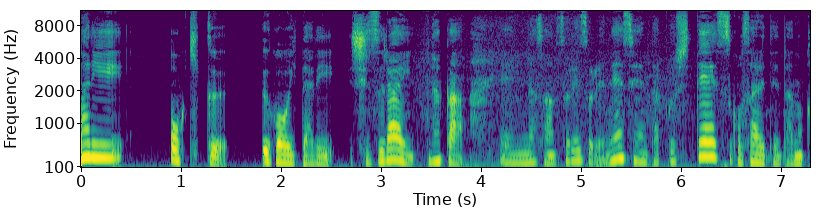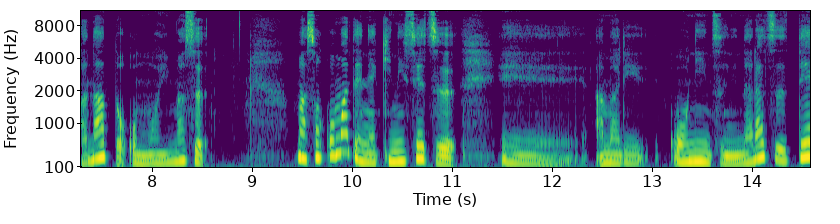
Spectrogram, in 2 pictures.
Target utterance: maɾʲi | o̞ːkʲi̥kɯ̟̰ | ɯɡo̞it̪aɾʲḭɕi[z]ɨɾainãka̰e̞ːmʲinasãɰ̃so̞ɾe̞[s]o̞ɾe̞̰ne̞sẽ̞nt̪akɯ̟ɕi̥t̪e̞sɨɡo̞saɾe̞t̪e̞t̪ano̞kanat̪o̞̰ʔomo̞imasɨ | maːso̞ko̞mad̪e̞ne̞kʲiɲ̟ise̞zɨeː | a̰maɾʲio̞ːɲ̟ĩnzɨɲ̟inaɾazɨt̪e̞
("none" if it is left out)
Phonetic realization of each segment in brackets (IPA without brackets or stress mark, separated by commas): z, z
